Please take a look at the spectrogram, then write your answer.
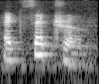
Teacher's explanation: Stress on cetra, second syllable.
